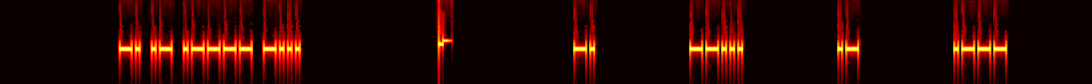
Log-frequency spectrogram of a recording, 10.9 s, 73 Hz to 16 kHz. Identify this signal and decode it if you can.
Morse code, heard as a keyed tone, about 30 wpm, spaced as for 13 wpm, 700 Hz. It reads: NA1B N7AJ
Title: USA Call Signs - 4 Characters - 8x Character Spacing - 30wpm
